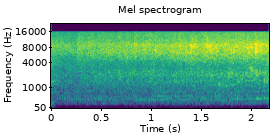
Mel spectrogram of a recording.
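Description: Steady hiss of background noise, with no clear events.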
